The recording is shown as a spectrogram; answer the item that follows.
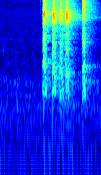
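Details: Djungarian hamster giving a quick burst of very high, thin squeaks: four rapid notes, then one more after a short gap, in otherwise silent surroundings.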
